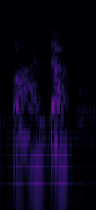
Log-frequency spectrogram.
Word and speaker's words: fada: So father would be pronounced fada. Instead of spelling F-A-T-H-E-R, it would be spelled F-A-D-A or F-A-D-D-A.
